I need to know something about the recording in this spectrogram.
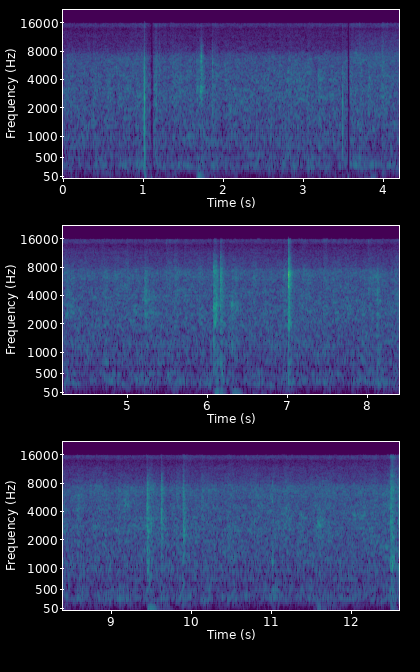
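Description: Hands softly pat and slap dough between palms.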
